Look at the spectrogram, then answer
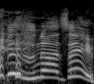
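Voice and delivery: put-on celebrity voice, pushed very high. Repeating a line while laughing: Seth Rogen impression. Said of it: "my Seth Rogen impression".

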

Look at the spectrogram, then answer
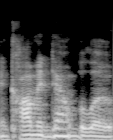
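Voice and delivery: voice cracking and breaking mid-phrase. Closing a podcast, asking listeners to comment, voice cracking. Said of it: "bad voice crack".

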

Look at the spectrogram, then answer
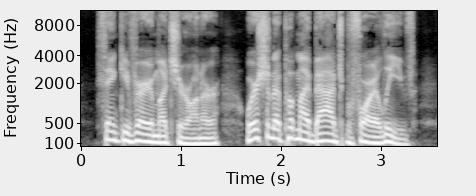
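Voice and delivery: ordinary delivery, nothing marked

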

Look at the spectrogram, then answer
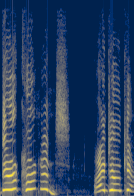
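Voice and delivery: shrill, very loud, high shout through laughter. Retelling a screaming match over curtains, retelling a yell while laughing. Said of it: "I'm yelling and laughing".

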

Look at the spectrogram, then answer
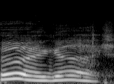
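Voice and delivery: high, stretched-out words pulled through a yawn. Podcast host talking on air, yawning. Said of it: "I yawn. I'm sorry, yawn".

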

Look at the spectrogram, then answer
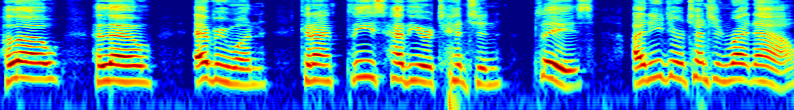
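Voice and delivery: put-on bratty kid voice. Retelling a school story, imitating a spoiled kid on a microphone. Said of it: "what the spoiled kid does is he goes up to the podium".

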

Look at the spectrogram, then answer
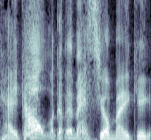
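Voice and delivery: put-on full-on shrill, high-pitched screaming. Retelling screaming at a stage partner over his mess, re-enacted screaming. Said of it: "I'm screaming at him".

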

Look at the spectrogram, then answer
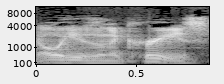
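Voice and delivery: ordinary delivery

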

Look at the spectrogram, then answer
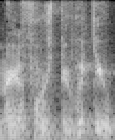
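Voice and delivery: high, creaky, raspy voice. Showing off voices after being praised for them, doing a Yoda voice. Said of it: "I can do Yoda".

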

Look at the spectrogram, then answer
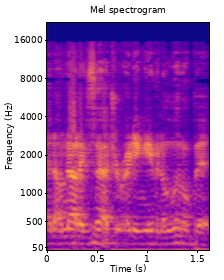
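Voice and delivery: loud, gruff superhero voice. Describing how the actor talks when he plays Batman, in a Batman voice. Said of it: "he talks like this".

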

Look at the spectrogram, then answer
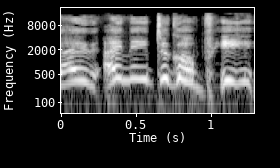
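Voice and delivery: put-on top-of-the-lungs child's scream, very high, drawn out. Retelling how a loud friend shouted during the service, imitating Jim Boy screaming. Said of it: "like screaming at the top of his lungs".

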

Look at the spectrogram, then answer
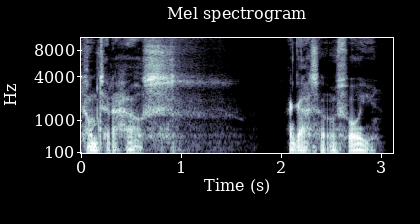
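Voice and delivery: whispered, breathy, seductive woman's voice. Retelling an invitation from a woman, imitating a lady's sexy voice. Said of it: "that was my sexy voice lady sexy voice".

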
